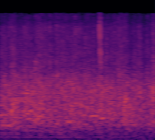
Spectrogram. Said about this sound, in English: Oh, everybody clap your hands unto the Lord.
